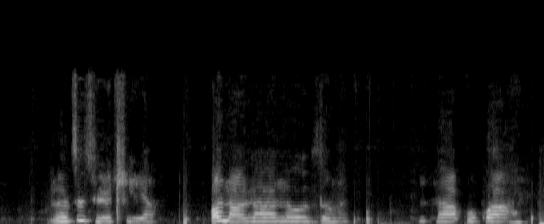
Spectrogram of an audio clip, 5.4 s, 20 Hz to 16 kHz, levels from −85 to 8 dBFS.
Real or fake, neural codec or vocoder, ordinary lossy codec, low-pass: fake; codec, 24 kHz, 1.5 kbps, HILCodec; Opus, 64 kbps; 10.8 kHz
